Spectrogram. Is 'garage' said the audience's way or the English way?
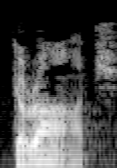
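audience's way. It is said in the audience's local accent. "as you would say, or something like that, how you say it here"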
